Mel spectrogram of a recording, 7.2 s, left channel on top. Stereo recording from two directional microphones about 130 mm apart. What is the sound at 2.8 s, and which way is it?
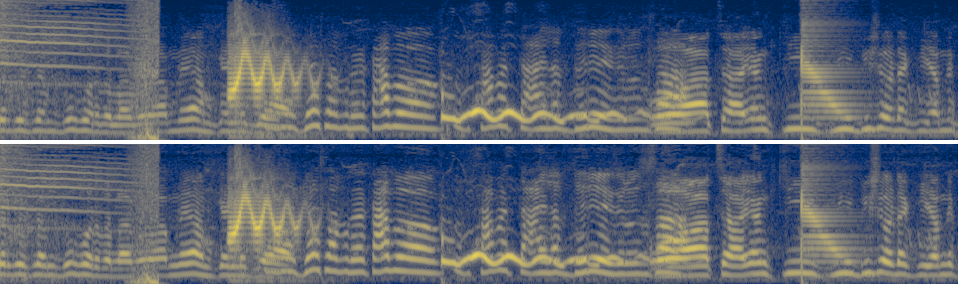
Speech, 30° right (ahead or behind).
